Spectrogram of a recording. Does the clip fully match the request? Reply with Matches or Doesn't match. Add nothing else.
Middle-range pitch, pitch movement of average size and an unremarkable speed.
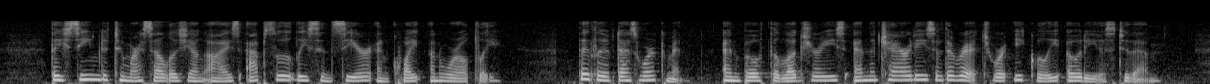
Matches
